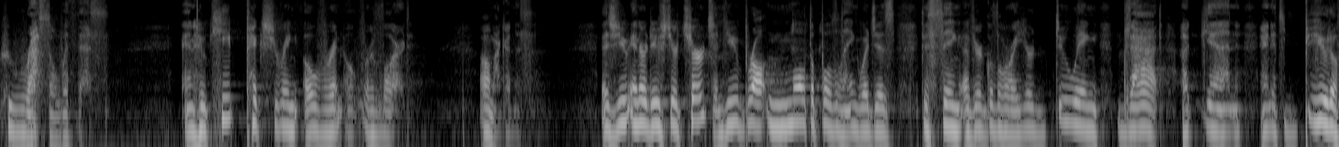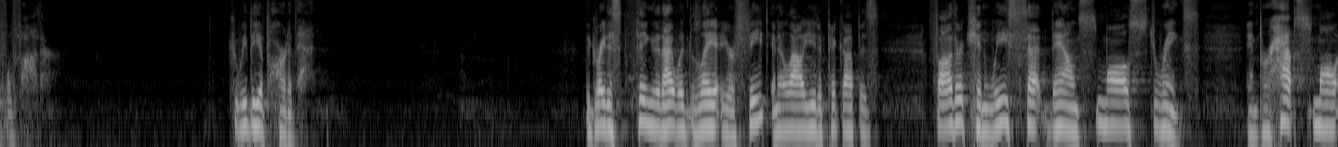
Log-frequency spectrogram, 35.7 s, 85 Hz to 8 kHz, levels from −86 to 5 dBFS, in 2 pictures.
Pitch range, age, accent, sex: 130-160 Hz, 50-69, American, male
